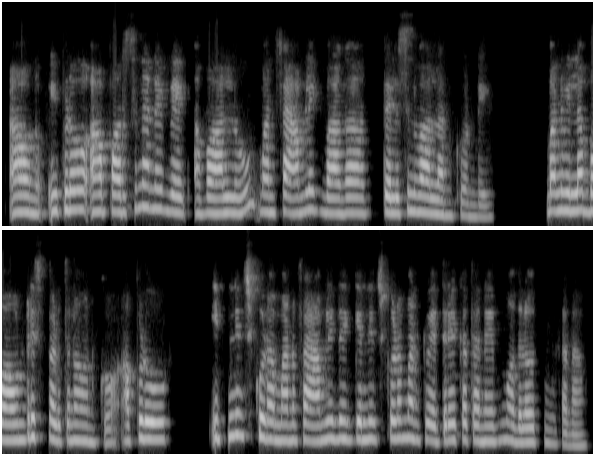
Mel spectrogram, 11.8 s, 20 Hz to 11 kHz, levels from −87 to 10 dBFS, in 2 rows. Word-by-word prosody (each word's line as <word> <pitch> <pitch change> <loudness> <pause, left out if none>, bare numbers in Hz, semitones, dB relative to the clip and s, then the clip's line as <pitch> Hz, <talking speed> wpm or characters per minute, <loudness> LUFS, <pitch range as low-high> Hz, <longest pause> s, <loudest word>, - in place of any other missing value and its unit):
అవును. 240 -3 +3 0.2
ఇప్పుడు 270 +2 +2 0.2
ఆ - - +3
పర్సన్ 245 +6 +1
అనే 290 -2 -2
వ్య 240 -1 +1 0.3
వాళ్ళు 225 0 +3 0.2
మన 240 -1 0
ఫ్యామిలీకి 245 +3 +1
బాగా 225 +1 +2 0.3
తెలిసిన 225 +2 +1
వాళ్ళనుకోండి 190 -6 -2 0.6
మనం 255 +1 +3
ఇలా 265 +1 +4
బౌండరీస్ 245 +4 +2
పెడుతున్నాం 235 -1 0
అనుకో, 205 -2 -7 0.2
అప్పుడు 255 +2 +4 0.6
ఇటు 265 +2 -7
నుంచి 315 0 -2
కూడా 265 -3 +4
మన 235 0 +1
ఫ్యామిలీ 235 +2 +3
దెగ్గర 255 0 0
నుంచి 255 +2 -6
కూడా 265 +1 +2
మనకు 245 -2 -4
వ్యతిరేకతనేది 230 0 -2
మొదలవుతుంది 210 -2 -3
కదా! 160 -1 -7
235 Hz, 150 wpm, -21 LUFS, 220-255 Hz, 0.6 s, ఇలా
